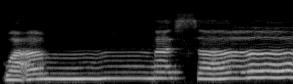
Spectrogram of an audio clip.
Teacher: So extra prolongation, and this is a meme mushaddad. So you will make a meme sound for 2 seconds.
